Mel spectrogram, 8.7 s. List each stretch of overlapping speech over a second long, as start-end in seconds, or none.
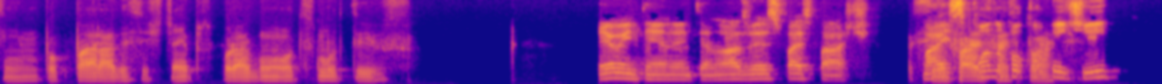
6.9-8.1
